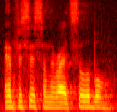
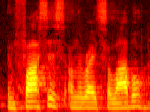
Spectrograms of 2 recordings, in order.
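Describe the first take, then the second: First: "right" hit firmly, quick delivery; stress on right. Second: "Emphasis" punched at the start; stress on emphasis. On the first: Pastor setting up a pun for the congregation, stressing "right". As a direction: lean on "right". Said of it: "with the emphasis on the right syllable". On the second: Pastor repeating the pun, stress moved to "Emphasis". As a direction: land hard on "Emphasis". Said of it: "It's a Drew joke". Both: Shown as a demonstration.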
